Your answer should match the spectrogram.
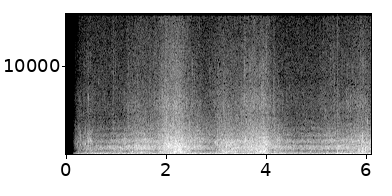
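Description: Ocean surf washing in on a beach, a steady hiss that swells about two seconds in and again near four seconds.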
